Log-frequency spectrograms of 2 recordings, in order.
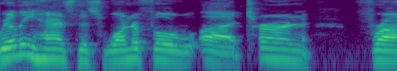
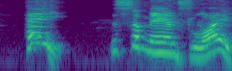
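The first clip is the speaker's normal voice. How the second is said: put-on intense outburst, higher; 10 semitones higher than usual. Retelling a juror confronting another who changed his vote: imitating an intense outburst. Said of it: "great intense moment after being so meek".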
